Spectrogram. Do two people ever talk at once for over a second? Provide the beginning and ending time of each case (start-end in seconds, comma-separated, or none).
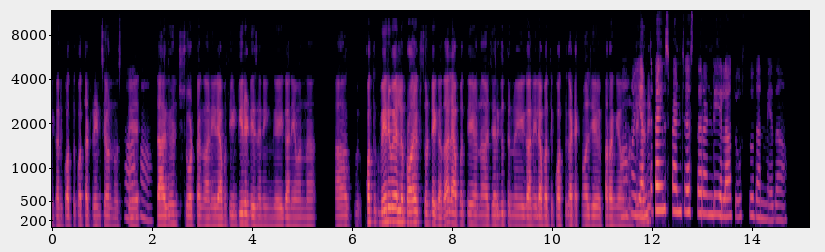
none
